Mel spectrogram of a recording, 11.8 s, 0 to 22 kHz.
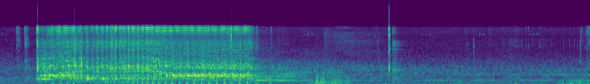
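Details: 3-cylinder Yanmar diesel cold start after glow plug heating: steady starter churn about four pulses a second for five seconds, never catches, then stops; unbled fuel lines left air in them, though it usually starts right up.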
